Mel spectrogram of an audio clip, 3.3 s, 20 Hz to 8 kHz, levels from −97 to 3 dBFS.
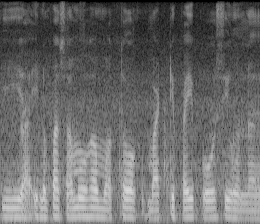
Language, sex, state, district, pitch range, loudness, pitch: Telugu, male, Telangana, Hyderabad, 110-120 Hz, -19 LUFS, 120 Hz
